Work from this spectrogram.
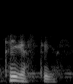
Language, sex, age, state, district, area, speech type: Assamese, male, 30-45, Assam, Charaideo, rural, conversation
